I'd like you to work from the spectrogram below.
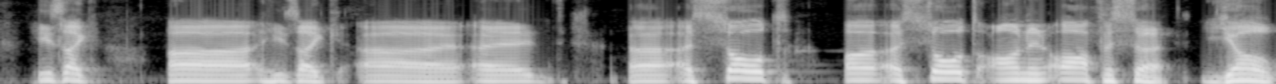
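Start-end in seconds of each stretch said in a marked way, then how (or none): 3.4-6.4 put-on weird Boston accent, higher and louder. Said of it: "I sound like, like Mayor Quimby right now".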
